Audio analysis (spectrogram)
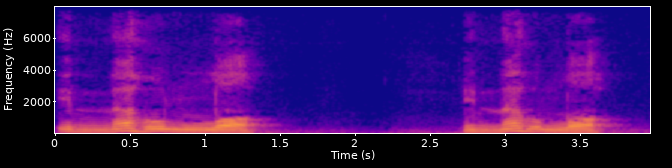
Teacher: فإذا كان الحرف اللي قبل لام لفظ الجلالة مضموما أو مفتوحا تفخم اللام. إنه الله، الهاء على ضمة وهي قبل لام لفظ الجلالة، يبقى تفخم لام لفظ الجلالة، تقول إنه الله، إنه الله.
